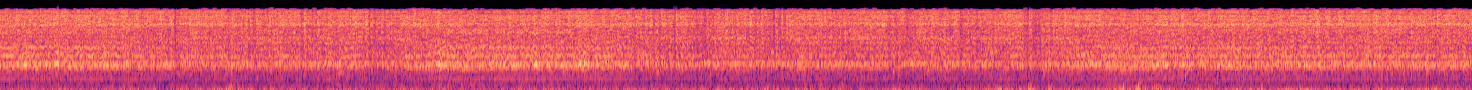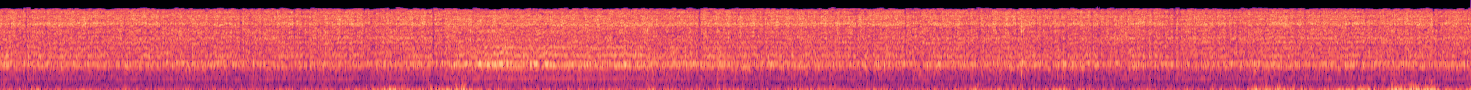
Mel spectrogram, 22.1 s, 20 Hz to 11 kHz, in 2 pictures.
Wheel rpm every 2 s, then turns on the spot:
110, 110, 120, 120, 110, 120, 110, 110, 120, 110, 110.
none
